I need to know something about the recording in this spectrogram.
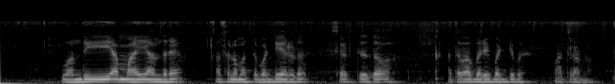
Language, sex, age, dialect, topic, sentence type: Kannada, male, 18-24, Central, banking, question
